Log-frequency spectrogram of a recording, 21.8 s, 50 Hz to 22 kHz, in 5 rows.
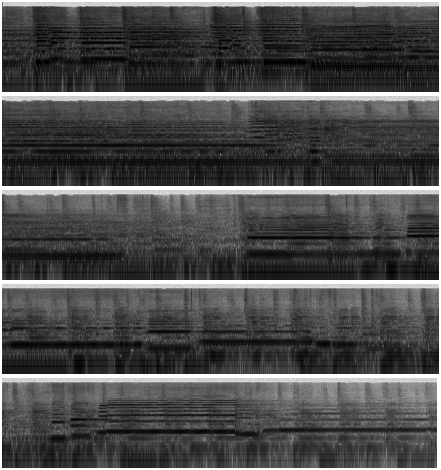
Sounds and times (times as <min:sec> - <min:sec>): Cello: 0:00.0 - 0:21.8
Double bass: 0:00.0 - 0:21.8.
